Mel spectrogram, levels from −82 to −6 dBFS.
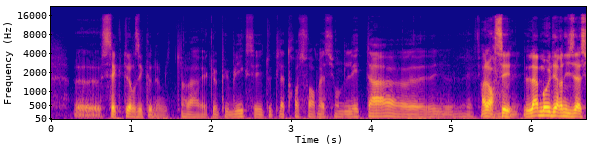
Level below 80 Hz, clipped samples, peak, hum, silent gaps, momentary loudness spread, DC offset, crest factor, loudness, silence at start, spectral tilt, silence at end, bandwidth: -46 dBFS; under 0.1%; -2 dBFS; none; none; 19 LU; under 0.1%; 20 dB; -20 LUFS; 0.3 s; -5 dB/octave; 0 s; 17 kHz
